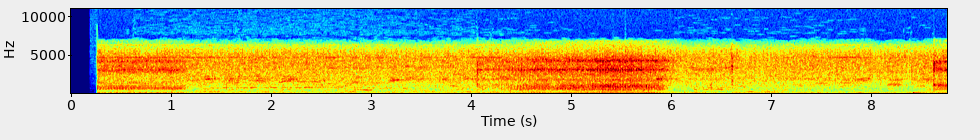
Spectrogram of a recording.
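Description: Steady low rumbling snore with a louder, rougher stretch midway, over room noise.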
